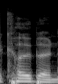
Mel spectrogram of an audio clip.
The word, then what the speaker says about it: Cockburn: But, you know, those people with those names, you know, Coburn that's spelled Cockburn.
